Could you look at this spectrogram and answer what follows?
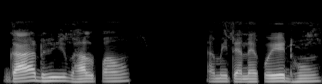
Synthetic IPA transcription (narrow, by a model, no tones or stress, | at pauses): ɡadʱujbʱalpaʊ̃ | amitɛnɛkojɛdʱũ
